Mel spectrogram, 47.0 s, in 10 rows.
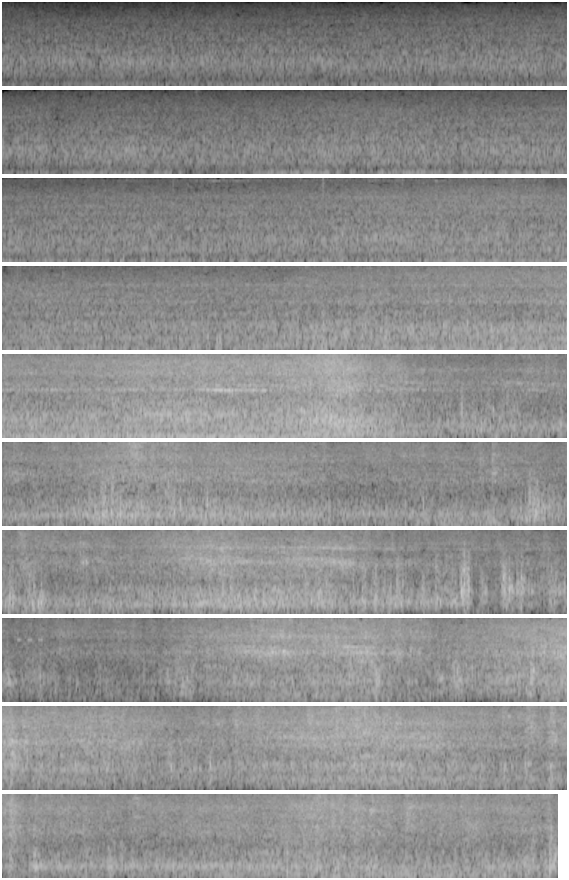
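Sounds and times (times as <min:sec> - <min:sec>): diesel locomotive engine rumble: 0:00.0 - 0:47.0
train wagons rolling: 0:09.8 - 0:47.0
wheels clicking over rail joints: 0:22.5 - 0:47.0.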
